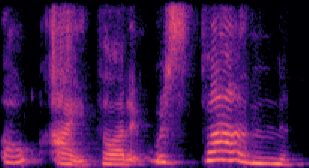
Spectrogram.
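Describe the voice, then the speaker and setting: A woman's voice: sits high, big pitch swings, slow, a bit bright, heavily acted. A woman playing a naive, eager, cheerfully enthusiastic tourist wife in an amateur staged play reading. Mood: delighted. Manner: eager, wide-eyed, chirpy.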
